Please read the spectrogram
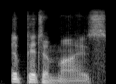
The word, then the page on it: epitomize: British English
